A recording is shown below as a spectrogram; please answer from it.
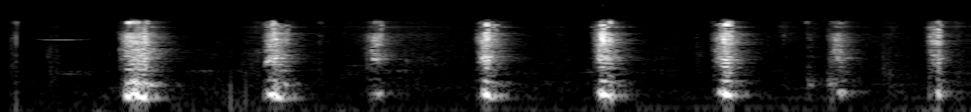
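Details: Lakeland Terrier named Marley, a rescue dog hospitalized with a respiratory infection, barks indoors in a small room: eight sharp, broadband barks spaced roughly a second apart, loud and slightly irregular, with a brief spoken question afterward.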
